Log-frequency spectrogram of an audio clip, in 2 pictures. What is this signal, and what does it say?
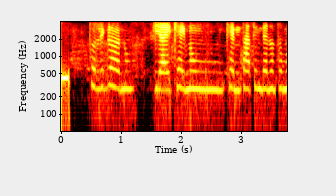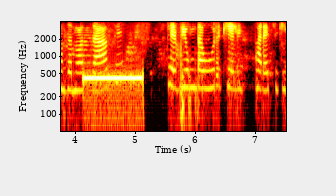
Ringback tone (Europe, 425 Hz), with speech.
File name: out- -2007- - - .6468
